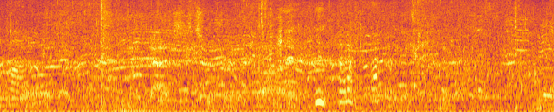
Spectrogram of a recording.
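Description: Water splashes as swimmers move about.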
